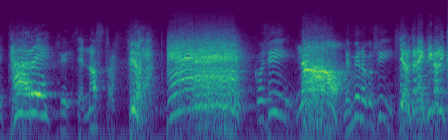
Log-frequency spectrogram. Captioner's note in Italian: pernacchia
